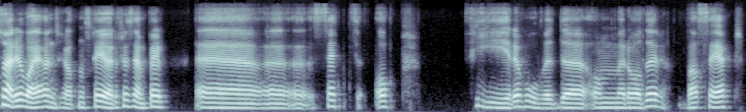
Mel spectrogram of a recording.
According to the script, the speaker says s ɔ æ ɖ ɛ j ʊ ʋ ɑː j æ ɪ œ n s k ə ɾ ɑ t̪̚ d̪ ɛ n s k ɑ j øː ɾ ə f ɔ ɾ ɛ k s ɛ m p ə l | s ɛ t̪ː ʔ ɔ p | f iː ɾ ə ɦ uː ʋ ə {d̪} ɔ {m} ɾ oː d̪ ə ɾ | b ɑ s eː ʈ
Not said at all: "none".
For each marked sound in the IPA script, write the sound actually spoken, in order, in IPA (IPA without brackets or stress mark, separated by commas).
d̪, m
